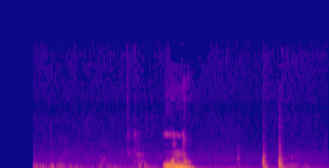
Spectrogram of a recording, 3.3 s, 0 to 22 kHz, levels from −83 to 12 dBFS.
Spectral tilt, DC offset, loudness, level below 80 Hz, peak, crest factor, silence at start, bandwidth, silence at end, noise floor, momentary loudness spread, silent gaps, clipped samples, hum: -8 dB/octave; under 0.1%; -24 LUFS; -62 dBFS; -10 dBFS; 20 dB; 0.5 s; 11.5 kHz; 0.45 s; -55 dBFS; 25 LU; none; under 0.1%; none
